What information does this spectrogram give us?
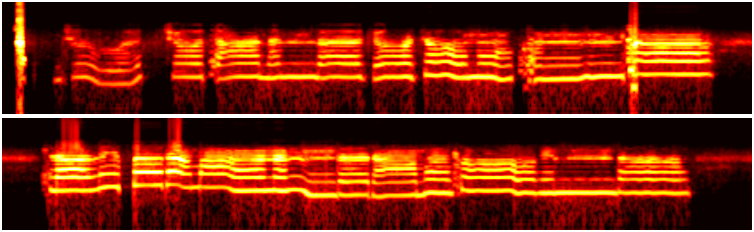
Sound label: telugu song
